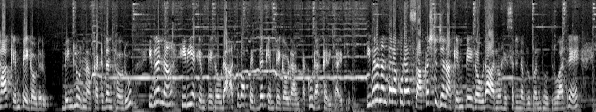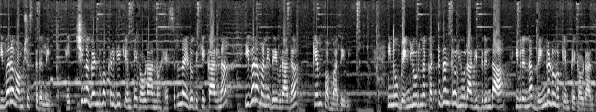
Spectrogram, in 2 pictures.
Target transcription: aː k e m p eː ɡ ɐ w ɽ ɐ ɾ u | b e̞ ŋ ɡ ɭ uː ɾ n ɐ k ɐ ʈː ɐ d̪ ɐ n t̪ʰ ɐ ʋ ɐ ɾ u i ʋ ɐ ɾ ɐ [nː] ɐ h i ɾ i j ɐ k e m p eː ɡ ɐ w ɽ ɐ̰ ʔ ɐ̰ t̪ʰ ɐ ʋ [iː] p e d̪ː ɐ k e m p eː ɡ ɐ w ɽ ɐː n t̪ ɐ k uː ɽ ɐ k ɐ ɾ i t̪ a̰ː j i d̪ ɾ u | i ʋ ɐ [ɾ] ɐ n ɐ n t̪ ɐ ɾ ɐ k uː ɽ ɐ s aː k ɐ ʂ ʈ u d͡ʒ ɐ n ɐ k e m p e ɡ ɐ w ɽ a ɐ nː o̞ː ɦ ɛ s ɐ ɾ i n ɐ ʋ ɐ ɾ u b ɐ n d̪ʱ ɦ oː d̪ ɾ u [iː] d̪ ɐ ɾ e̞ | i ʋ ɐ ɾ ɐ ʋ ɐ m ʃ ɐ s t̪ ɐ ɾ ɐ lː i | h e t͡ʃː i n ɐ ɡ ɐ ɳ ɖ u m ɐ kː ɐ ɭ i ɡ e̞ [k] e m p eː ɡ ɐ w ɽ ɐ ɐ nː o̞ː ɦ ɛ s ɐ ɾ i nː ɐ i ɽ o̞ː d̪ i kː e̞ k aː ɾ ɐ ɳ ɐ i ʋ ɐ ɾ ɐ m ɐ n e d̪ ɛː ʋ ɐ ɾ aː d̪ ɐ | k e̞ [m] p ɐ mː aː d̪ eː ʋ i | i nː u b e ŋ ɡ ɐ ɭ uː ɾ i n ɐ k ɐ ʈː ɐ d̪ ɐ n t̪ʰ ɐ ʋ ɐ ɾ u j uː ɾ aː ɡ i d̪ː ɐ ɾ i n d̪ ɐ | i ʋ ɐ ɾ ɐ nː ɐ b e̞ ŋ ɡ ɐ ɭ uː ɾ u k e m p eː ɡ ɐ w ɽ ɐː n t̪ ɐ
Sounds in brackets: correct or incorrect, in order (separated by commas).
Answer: correct, incorrect, correct, incorrect, correct, correct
